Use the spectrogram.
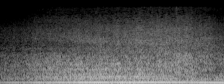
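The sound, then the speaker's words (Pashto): Engine drone of an aid-carrying truck on a rough, potholed dirt road to Baghran district: a steady, loud low hum with a broad rumble that swells slightly. No one talks. “د باغران ولسوالۍ ته پر غزیدلی کنډ او کپر سړک د روان هغه کومک لرونکي بایپور موټر ژغ دی”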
